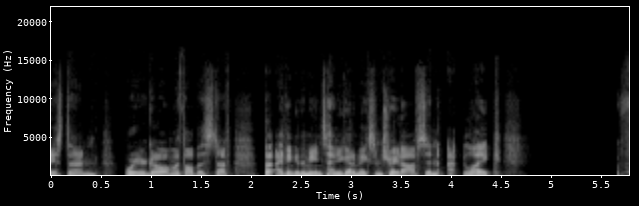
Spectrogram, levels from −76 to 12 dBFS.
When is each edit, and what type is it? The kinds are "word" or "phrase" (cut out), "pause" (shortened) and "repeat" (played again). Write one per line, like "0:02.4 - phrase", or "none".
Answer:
0:04.1 - phrase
